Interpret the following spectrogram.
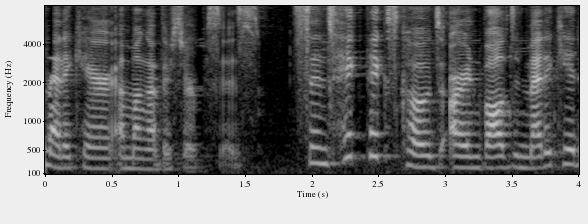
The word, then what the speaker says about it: HCPCS: common procedure coding system hcpcs commonly pronounced as hipic are a set of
